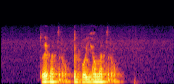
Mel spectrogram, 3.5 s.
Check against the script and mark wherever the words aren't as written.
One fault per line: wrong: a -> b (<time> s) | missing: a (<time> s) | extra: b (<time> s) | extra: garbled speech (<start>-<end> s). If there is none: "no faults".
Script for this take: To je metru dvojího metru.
no faults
